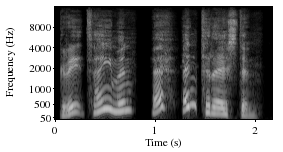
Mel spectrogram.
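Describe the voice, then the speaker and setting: Small robotic cat, Scottish accent, high animated pitch swings, chirpy and wily, folksy game dialogue, dry close recording. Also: male voice, moderate pace, dry recording, heavily acted. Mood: breezy, teasing. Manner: theatrical, folksy, chatty. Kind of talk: scripted video game character dialogue.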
